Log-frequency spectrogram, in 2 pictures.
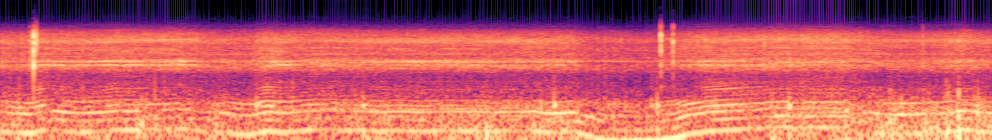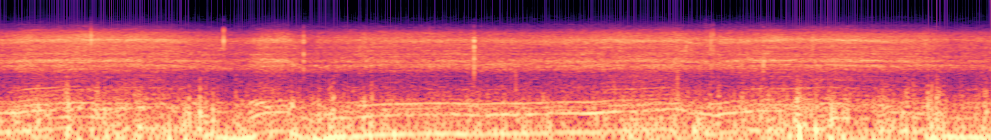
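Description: Tyres crunch over dry leaves and dirt on a bumpy trail.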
